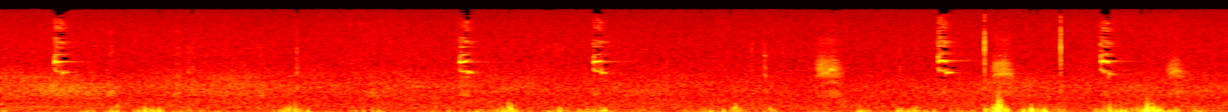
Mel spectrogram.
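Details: White-naped jay calling free in the wild: short, clipped, ringing notes spaced irregularly, sometimes in quick pairs, over a steady low rumbling background noise.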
